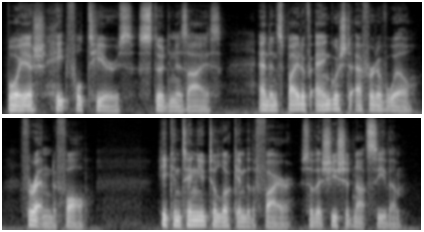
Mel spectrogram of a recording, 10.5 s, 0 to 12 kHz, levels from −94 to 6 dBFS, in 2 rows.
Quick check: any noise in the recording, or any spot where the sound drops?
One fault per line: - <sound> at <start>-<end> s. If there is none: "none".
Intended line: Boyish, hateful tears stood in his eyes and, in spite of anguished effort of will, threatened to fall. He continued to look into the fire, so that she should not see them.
none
